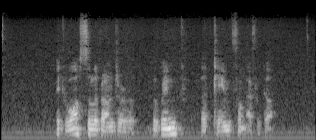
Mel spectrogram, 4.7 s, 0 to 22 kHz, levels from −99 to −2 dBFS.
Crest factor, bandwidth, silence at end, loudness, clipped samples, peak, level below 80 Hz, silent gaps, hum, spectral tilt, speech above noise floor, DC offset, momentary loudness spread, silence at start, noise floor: 20 dB; 14.5 kHz; 0.65 s; -26 LUFS; under 0.1%; -8 dBFS; -54 dBFS; none; none; -6 dB/octave; 27 dB; under 0.1%; 15 LU; 0.85 s; -52 dBFS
